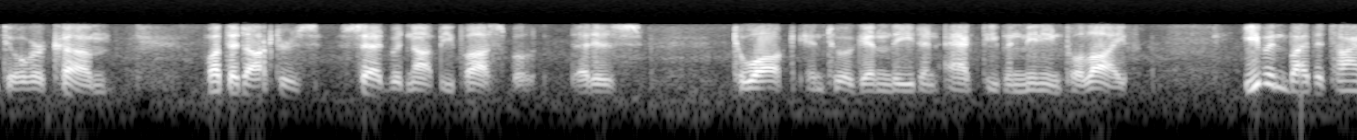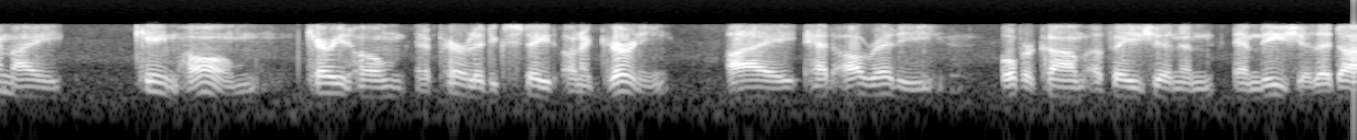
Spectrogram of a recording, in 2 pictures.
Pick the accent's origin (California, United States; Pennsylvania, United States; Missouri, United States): Missouri, United States; I grew up in the Missouri Ozarks, born on a farm, no running water, no electricity, obviously no telephone, no TV, no radio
